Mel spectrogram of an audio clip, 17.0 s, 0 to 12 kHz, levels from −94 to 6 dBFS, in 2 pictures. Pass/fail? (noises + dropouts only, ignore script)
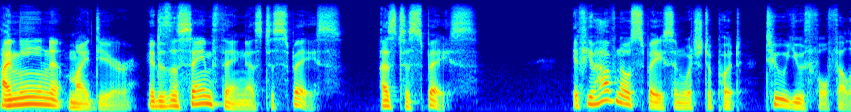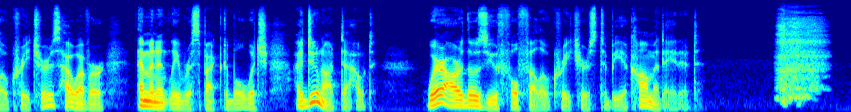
fail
